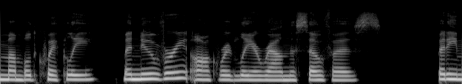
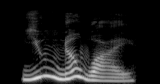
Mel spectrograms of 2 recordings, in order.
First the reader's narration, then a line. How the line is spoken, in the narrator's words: she snapped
